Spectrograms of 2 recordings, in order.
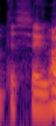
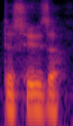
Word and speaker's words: D'Souza: I am saying that right, you know, D'Souza. – I believe so, yeah. D'Souza. – D'Souza. We'll go with D'Souza.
